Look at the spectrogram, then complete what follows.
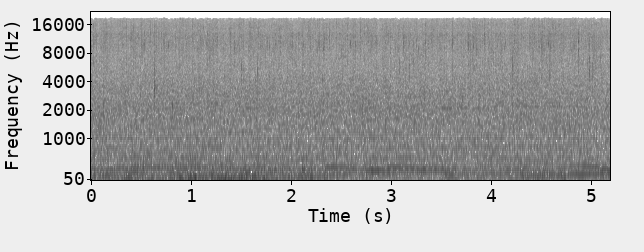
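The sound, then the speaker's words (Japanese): A steady, heavy torrential downpour hisses evenly across the whole clip after black clouds cover the sky, a dense wash of rain drumming on surfaces with a faint low rumble underneath and no voices. “新郎新婦の神々への宣誓が済んだ頃、黒雲が空を覆い、ぽつりぽつり雨が降り出し、やがて車軸を流すような大雨となった。”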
